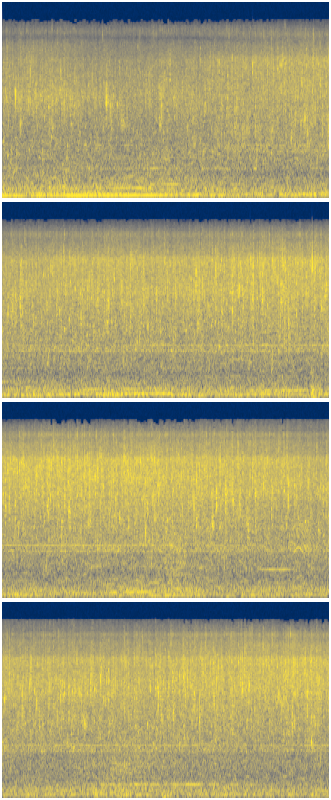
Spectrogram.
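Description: Steady splash and patter of water falling from a small fountain jet into a shallow pond, with a low rumble underneath.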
